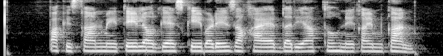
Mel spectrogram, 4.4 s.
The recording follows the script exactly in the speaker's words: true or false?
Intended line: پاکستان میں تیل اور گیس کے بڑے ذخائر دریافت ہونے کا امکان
true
